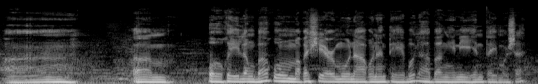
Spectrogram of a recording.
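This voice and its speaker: A man's voice: medium pitch, normal speed, lightly acted. A man with a Filipino accent playing a considerate, remorseful young suitor in a radio drama, polite and a little hesitant. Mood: friendly, tentative. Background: faint music.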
